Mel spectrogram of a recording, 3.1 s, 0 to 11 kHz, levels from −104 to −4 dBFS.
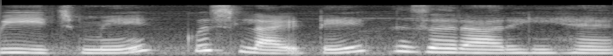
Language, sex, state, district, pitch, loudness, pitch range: Hindi, female, Chhattisgarh, Raipur, 210 Hz, -16 LUFS, 200-260 Hz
